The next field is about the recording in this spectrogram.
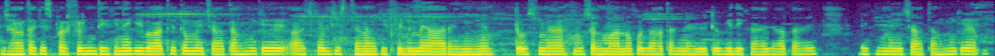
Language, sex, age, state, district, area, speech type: Urdu, male, 18-30, Uttar Pradesh, Rampur, urban, spontaneous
